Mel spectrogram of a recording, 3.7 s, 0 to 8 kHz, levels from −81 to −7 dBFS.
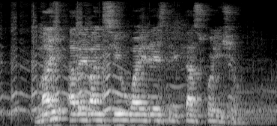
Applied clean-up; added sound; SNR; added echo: none; Crowd / Race car, auto racing / Accelerating, revving, vroom; 11 dB; reverberation time 0.3 s.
